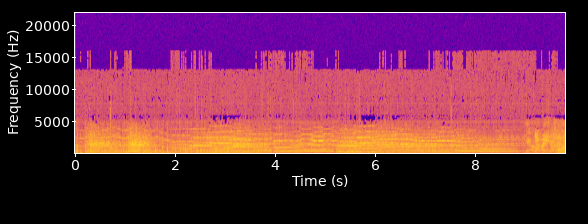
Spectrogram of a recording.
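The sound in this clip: Hoofbeats of a horse galloping away, a continuous clip-clop rhythm running through the whole clip over other dense, layered sound.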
